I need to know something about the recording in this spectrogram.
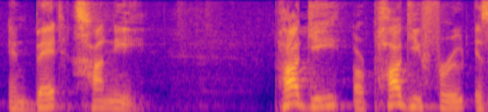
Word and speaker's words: Bethany: of Beth in Bethany the word is actually pronounced bet pagi and betani pagi or pagy fruit is a fig in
